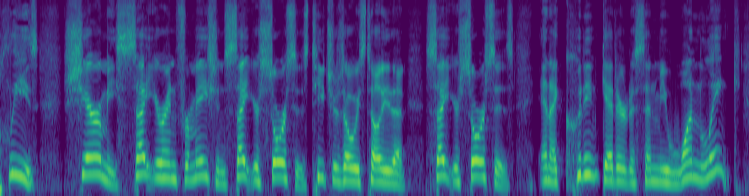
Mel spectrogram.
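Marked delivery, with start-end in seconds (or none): 0.0-3.1 high, earnest, begging, pleading tone. Retelling your plea to a u.s. history professor who said you were wrong: retelling own begging. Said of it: "I just begged them and pleaded with them".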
